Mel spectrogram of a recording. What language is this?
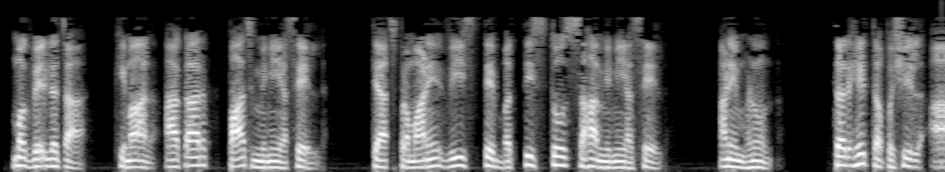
Marathi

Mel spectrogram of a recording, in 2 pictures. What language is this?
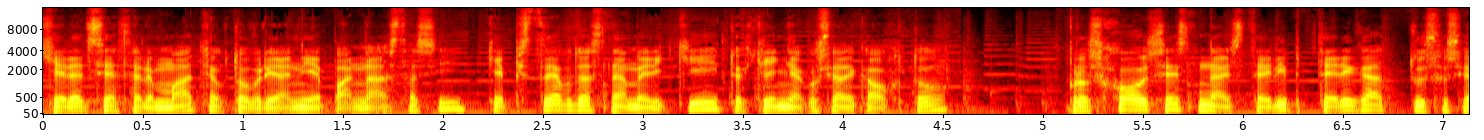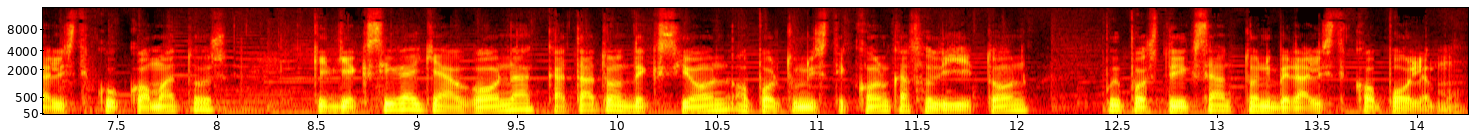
Greek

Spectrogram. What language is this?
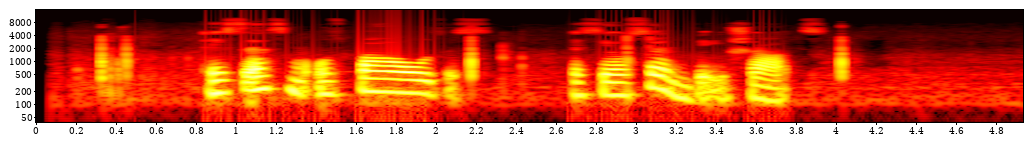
Latvian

